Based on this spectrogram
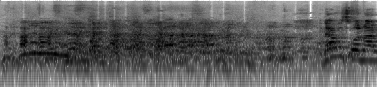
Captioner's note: laughter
